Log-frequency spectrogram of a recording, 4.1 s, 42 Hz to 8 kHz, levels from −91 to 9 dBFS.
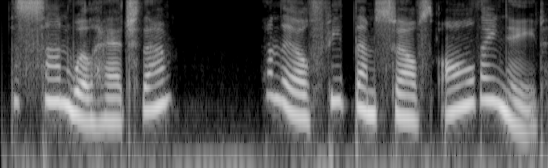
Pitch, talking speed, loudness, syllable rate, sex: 260 Hz, 190 wpm, -16 LUFS, 4.7 syllables/s, female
